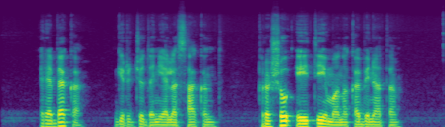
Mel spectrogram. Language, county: Lithuanian, Klaipėda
